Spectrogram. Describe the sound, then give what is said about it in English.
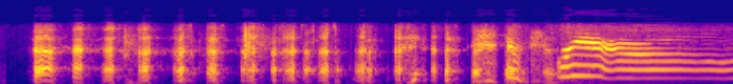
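A person imitates a cat, making a burst of quick, choppy chattering noises before drawing out a long, wavering meow at the end, fairly loud. “We speak cat.”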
